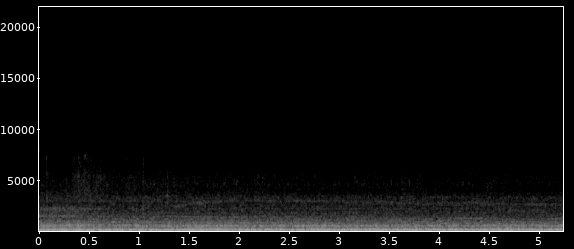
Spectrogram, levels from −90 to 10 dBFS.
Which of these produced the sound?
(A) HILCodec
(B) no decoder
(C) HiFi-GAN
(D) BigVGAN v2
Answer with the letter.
C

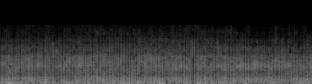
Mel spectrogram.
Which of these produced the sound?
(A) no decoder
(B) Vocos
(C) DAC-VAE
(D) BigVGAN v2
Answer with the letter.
B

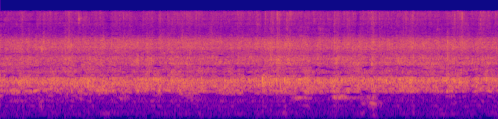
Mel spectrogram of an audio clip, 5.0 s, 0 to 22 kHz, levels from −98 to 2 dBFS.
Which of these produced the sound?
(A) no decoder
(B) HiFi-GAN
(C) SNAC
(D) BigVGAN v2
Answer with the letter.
A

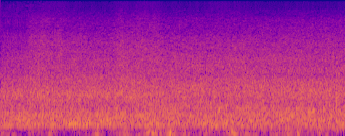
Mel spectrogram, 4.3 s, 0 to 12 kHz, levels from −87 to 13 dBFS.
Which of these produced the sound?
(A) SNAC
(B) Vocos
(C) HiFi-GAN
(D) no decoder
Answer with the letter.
D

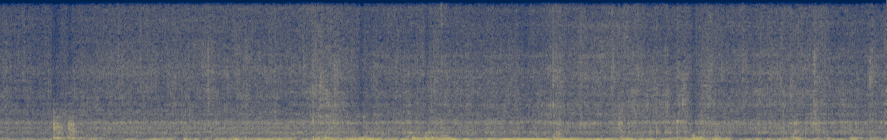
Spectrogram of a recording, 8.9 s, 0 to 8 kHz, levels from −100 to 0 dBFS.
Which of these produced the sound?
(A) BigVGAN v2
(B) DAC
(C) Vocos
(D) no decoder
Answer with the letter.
D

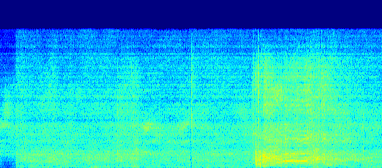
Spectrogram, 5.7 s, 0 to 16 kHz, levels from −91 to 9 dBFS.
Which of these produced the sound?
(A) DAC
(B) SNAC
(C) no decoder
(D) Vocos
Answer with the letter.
A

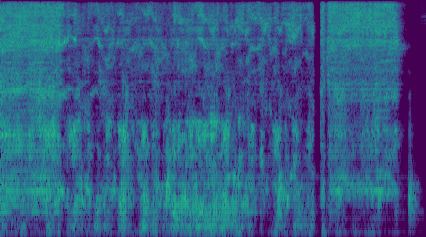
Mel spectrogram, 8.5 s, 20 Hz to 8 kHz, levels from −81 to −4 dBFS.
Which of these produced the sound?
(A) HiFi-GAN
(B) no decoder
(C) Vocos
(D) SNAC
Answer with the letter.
A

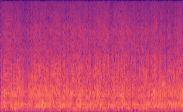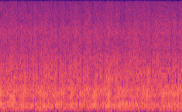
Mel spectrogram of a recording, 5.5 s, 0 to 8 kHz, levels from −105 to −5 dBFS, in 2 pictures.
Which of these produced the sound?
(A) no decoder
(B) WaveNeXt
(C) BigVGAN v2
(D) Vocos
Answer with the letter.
B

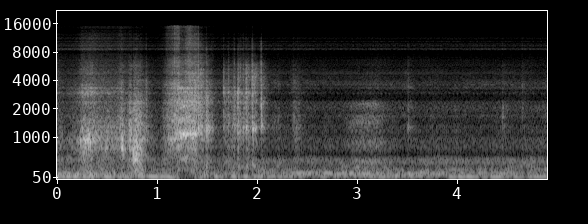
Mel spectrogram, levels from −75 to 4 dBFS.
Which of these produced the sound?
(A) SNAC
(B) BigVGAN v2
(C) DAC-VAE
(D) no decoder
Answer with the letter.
C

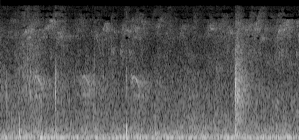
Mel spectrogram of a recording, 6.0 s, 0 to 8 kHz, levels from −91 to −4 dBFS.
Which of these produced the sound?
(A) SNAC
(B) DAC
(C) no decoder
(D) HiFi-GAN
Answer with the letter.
C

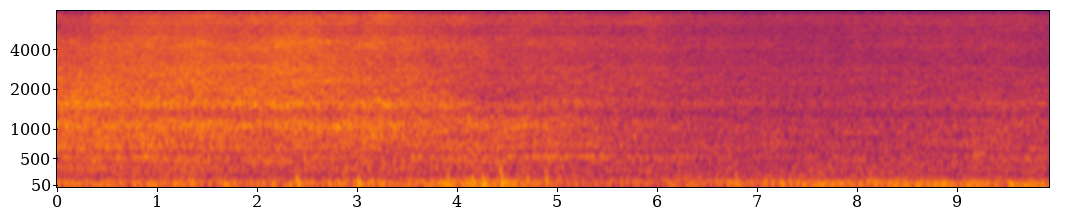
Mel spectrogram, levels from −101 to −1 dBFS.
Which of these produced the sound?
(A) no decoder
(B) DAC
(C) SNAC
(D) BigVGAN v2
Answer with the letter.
B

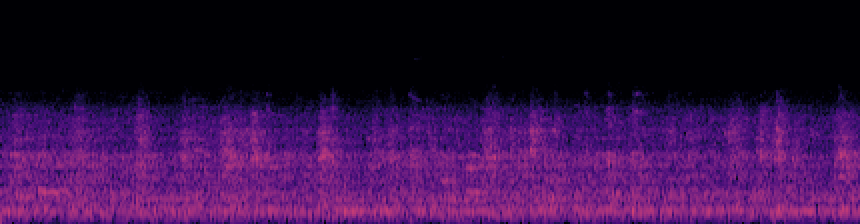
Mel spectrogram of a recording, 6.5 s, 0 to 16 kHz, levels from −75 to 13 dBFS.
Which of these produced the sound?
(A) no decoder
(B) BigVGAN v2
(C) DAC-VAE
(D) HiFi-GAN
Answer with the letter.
B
